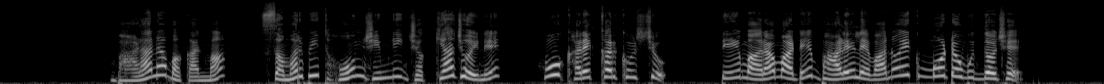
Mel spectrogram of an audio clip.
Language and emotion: Gujarati, surprised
